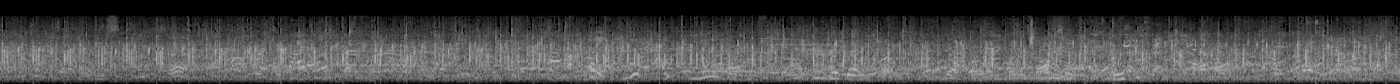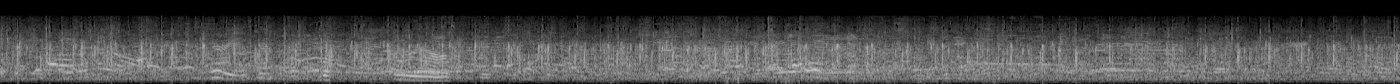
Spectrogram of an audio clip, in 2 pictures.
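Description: A large outdoor crowd of men and women chatters all around.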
